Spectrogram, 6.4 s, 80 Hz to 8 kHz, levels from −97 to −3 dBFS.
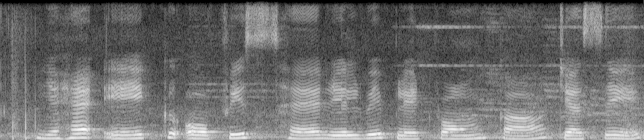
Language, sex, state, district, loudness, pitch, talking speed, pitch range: Hindi, female, Punjab, Fazilka, -16 LUFS, 195 Hz, 75 wpm, 185-225 Hz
